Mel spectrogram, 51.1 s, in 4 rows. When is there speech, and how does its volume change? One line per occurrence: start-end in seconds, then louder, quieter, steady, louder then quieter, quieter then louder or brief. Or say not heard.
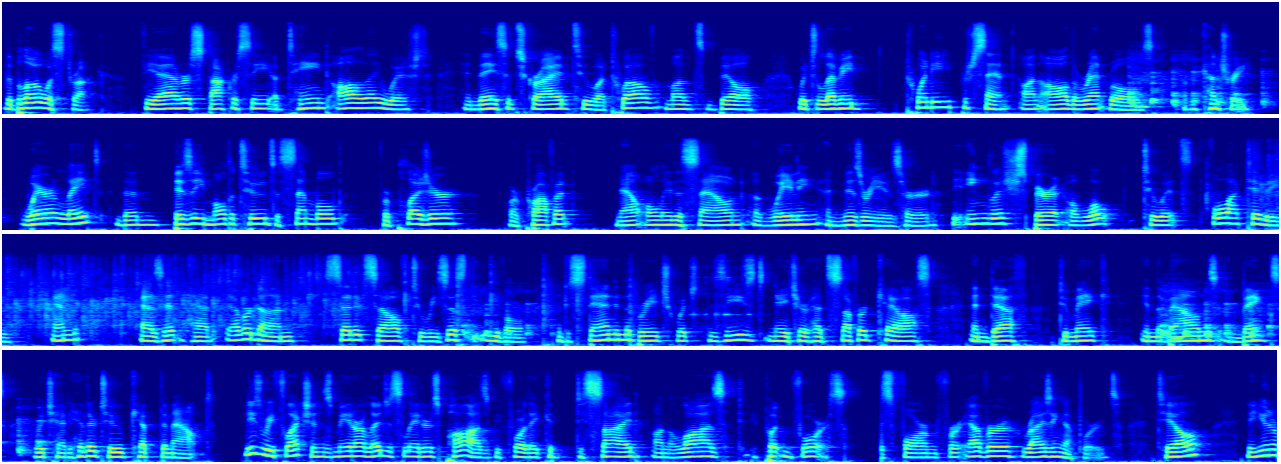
0.0-51.0 steady.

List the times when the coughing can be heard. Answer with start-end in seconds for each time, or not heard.
11.2-12.7, 30.1-31.1, 37.1-39.2.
